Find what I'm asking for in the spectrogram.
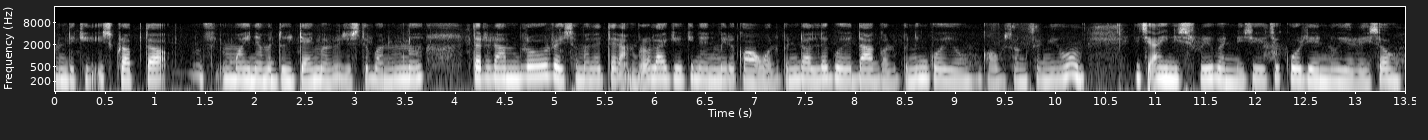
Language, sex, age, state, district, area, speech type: Nepali, female, 18-30, West Bengal, Darjeeling, rural, spontaneous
